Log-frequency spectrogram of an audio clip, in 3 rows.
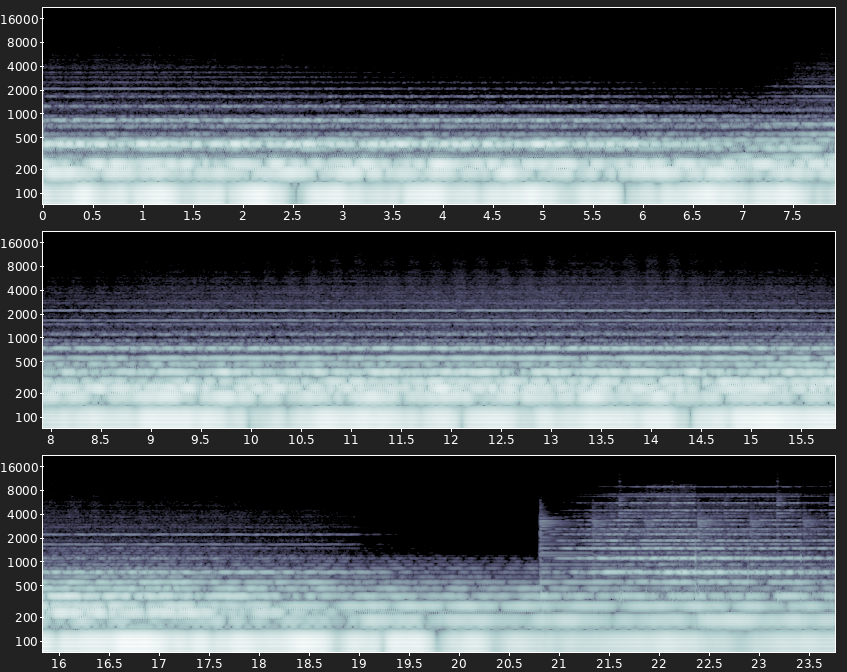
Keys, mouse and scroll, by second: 0.2 click, 0.9 m, 1.5 click, 3.0 click, 5.6 click, 7.5 click, 8.9 click, 9.5 click, 13.3 click, 14.0 click, 14.5 click, 16.2 right click, 17.3 click, 18.2 click, 18.4 click, 18.6 click, 19.0-20.2 drag, 20.6-23.0 typing.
